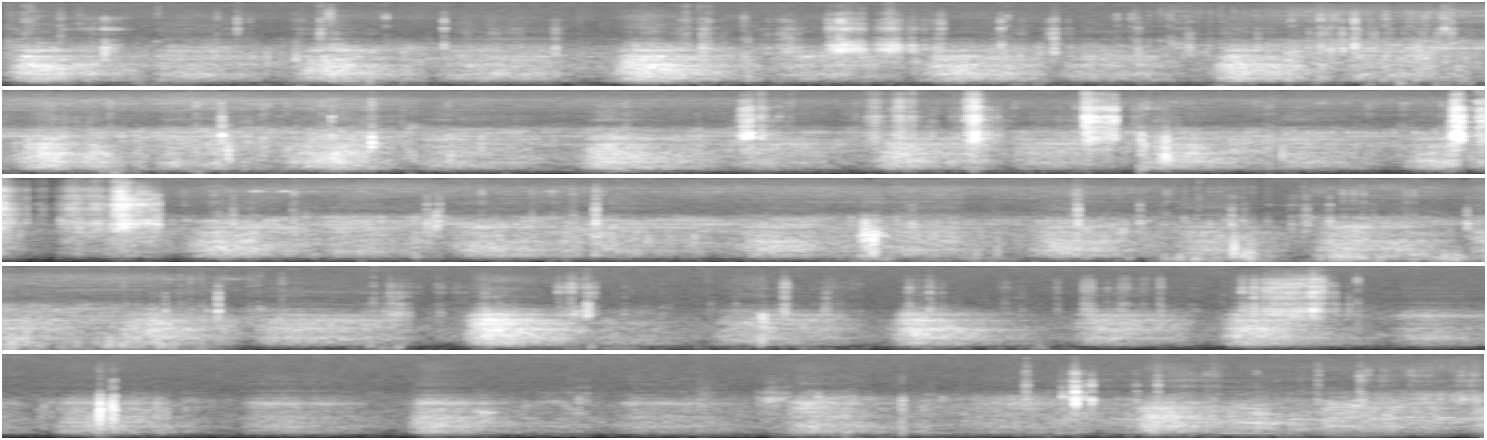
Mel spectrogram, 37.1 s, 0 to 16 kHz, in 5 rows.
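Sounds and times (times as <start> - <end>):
bike tyres on dirt trail: 0.0 - 29.1, 33.0 - 37.0.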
